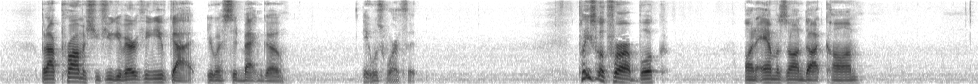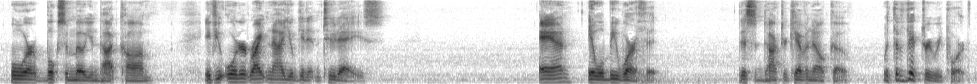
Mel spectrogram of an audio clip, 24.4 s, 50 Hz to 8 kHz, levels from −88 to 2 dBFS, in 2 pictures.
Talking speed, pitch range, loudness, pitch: 140 wpm, 110-150 Hz, -20 LUFS, 120 Hz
